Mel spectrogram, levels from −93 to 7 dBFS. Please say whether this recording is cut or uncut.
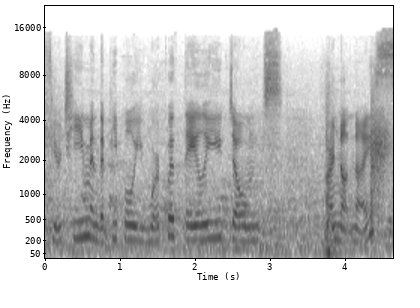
uncut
